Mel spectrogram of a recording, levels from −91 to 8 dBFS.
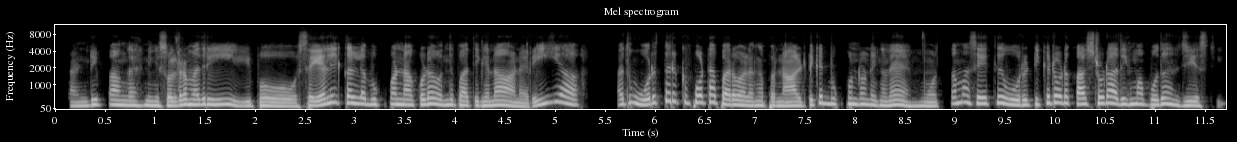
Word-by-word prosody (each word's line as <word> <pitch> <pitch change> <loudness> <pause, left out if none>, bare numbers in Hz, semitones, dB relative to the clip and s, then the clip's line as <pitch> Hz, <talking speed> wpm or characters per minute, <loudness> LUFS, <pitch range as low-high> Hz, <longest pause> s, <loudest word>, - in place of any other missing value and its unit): கண்டிப்பாங்க. 185 +4 -1 0.2
நீங்க 165 -1 +2
சொல்ற 160 +5 +3
மாதிரி, 205 +1 +2 0.4
இப்போ 155 +1 -1 0.4
செயலிக்கள்ல 245 +8 +2
புக் 205 +1 -4
பண்ணா 210 -2 +2
கூட 200 - +3
வந்து 190 +1 +1
பாத்தீங்கன்னா, 165 +1 +1 0.2
நெறையா 240 - -1 0.5
அதுவும் 240 0 -1
ஒருத்தருக்கு 280 - -2
போட்டா 285 +1 +1
பரவாயில்லங்க. 175 -5 +2
இப்போ 155 - -1
4 155 0 +1
டிக்கெட் 225 +5 0
புக் 220 +1 -6
பண்ணுறோம்னு 215 -3 +1
வையுங்களேன் 175 0 0 0.2
மொத்தமா 245 - -4
சேர்த்து 240 +2 0 0.2
ஒரு 190 0 +1
டிக்கெட்டோட 260 +5 0
காஸ்ட்டோட 245 +4 +1
அதிகமா 215 0 +1
போகுது 220 +4 +2
அந்த 180 - -2
GST. 160 -6 -2
200 Hz, 160 wpm, -21 LUFS, 170-235 Hz, 0.5 s, சொல்ற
